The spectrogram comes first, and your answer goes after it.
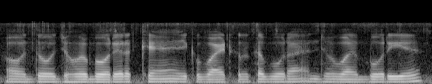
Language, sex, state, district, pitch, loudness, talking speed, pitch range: Hindi, male, Uttar Pradesh, Lalitpur, 120 Hz, -18 LUFS, 220 wpm, 120-125 Hz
